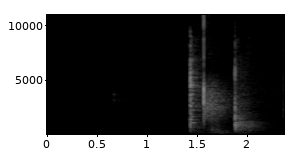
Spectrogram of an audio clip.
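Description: Snooker cue tip striking the cue ball, followed by sharp clicks of snooker balls knocking together: three hard clicks in quick succession about one and a half seconds in.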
